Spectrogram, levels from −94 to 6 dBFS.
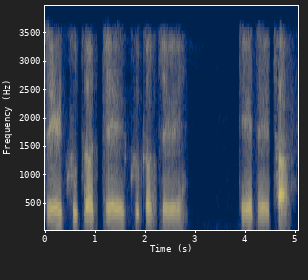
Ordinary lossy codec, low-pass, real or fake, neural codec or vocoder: AAC, 24 kbps; 3.6 kHz; fake; codec, 16 kHz, 1.1 kbps, Voila-Tokenizer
